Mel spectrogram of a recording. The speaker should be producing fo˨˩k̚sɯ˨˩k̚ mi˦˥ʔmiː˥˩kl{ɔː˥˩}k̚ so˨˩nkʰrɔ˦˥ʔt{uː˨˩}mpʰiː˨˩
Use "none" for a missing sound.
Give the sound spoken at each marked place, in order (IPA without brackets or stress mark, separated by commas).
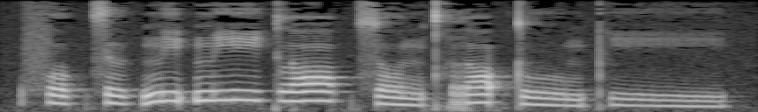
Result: ɔː˥˩, uː˨˩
